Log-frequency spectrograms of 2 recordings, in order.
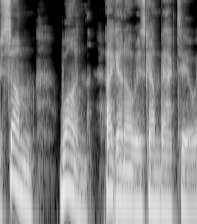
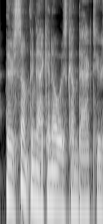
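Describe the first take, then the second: First: "Someone" split into two slow, separated beats; slow down and pause inside "Someone"; stress on Someone. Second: Said in the usual way. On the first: Retold or imitated. Grayson corrects himself to Babs, meaningful stress on "Someone".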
